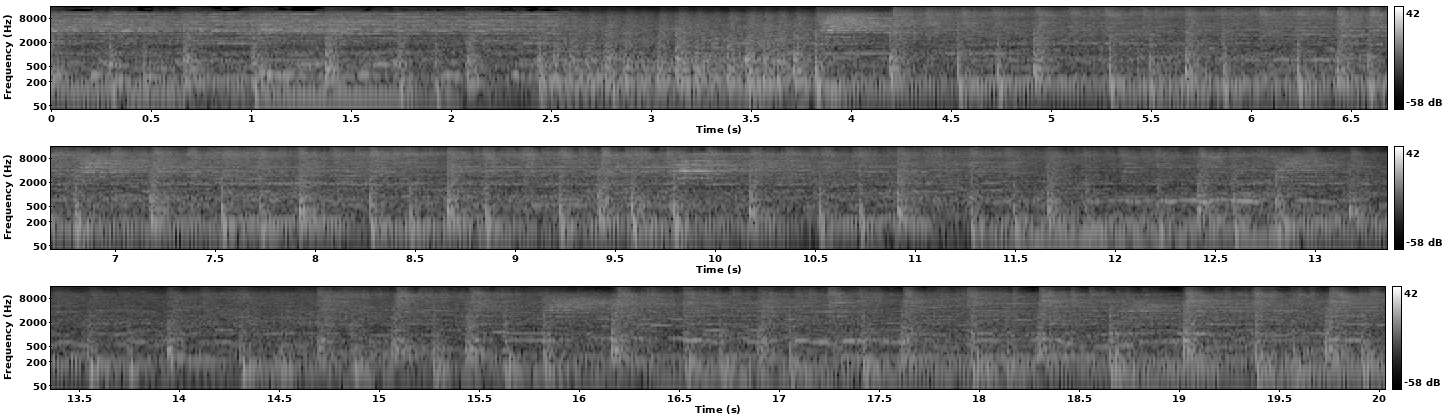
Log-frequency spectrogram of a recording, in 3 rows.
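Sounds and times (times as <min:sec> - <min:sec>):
loud drums: 0:00.0 - 0:20.0
rock band playing: 0:00.0 - 0:20.0.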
